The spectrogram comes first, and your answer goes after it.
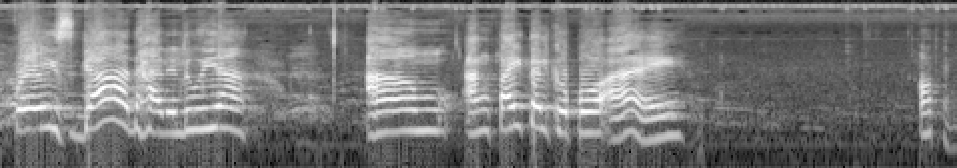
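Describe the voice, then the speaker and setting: A woman's voice: high voice, extremely slow, long pauses, a bit bright. A Filipino woman preaching with a cold, chatting and laughing through a casual story before her sermon. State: congested with a cold. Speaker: lay preacher.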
